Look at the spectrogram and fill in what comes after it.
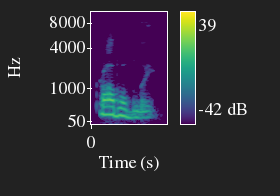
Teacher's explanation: That's got a p and a b sound it. Probably with an emphasis on the first syllable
